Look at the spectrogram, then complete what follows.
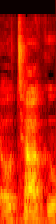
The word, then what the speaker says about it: otaku: to spell it with a English alphabet it's o t a k u and of course you pronounce it otaku pretty easy and basically um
